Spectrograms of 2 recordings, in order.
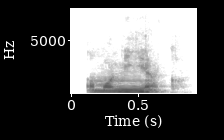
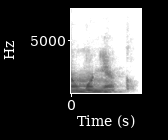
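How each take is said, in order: First: "Amoníaco" with the stress on the í. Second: "amoníaco" said as a-mo-NIA-co, stress on the A; mispronounced without accented I. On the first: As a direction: say "Amoníaco" in five syllables, leaning on NÍ. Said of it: "con acento en la I". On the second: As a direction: run the i into the a in "amoníaco": amoniáco. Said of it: "Por favor, no digan amoníaco". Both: Shown as a demonstration.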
